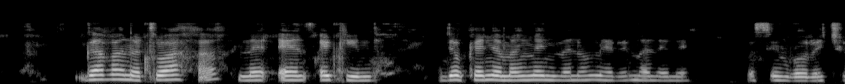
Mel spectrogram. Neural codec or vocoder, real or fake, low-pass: codec, 16 kHz, 4.8 kbps, FACodec; fake; 7.2 kHz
